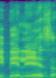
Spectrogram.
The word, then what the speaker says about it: IBLZ: Muito bem, muito obrigado e tá aqui na descrição, tá, o site, né, o IBeleza, a gente fala IBeleza, né, mas se escreve IBLZ, E tá aqui na descrição.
